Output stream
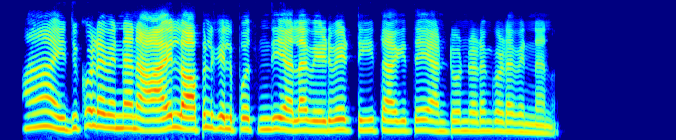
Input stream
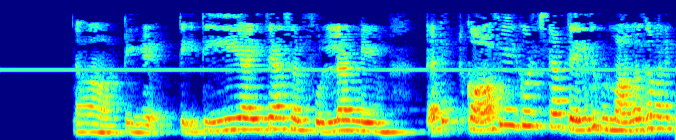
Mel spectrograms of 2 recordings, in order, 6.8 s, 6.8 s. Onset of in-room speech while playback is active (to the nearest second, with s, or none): 1 s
